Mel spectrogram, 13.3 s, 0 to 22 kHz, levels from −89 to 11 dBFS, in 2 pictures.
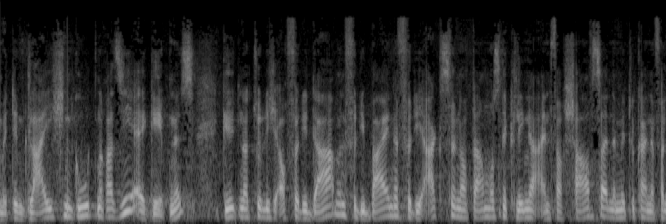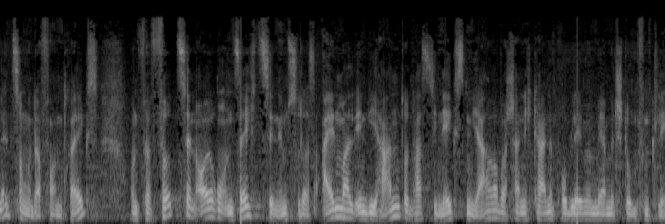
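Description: Clock drift buffer slips run from 0.67 s to 12.43 s as a regular click every 1.68 s. The likely cause is two unsynchronised clocks differing by roughly 700 ppm, so a buffer periodically drops or repeats a block of about 70 samples.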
